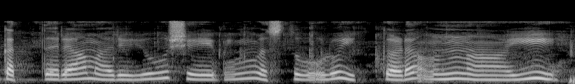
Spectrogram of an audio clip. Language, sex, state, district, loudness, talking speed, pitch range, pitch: Telugu, female, Andhra Pradesh, Sri Satya Sai, -18 LUFS, 60 wpm, 215-255 Hz, 235 Hz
